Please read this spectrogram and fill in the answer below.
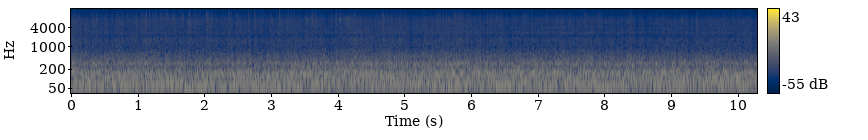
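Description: Steady loud rumble of a Boeing 747-400 airliner heard inside the passenger cabin: jet engine and airflow noise, deep and even, with no changes.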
